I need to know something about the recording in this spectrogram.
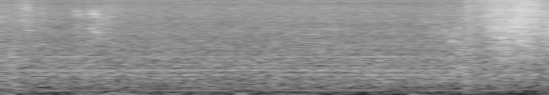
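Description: A damp sponge rubs over wet clay.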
